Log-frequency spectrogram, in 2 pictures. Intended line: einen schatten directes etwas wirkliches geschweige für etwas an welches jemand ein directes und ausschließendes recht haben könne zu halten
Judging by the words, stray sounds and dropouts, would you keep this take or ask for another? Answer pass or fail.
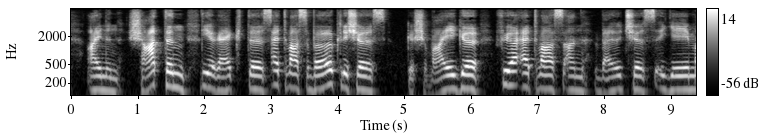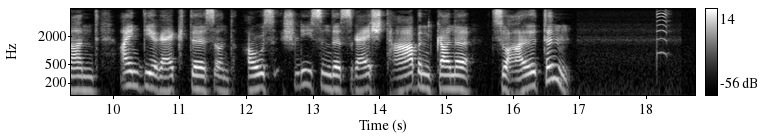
fail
